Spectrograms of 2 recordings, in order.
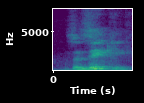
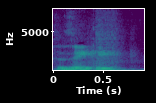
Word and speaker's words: tzatziki: Tzatziki. Tzatziki.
